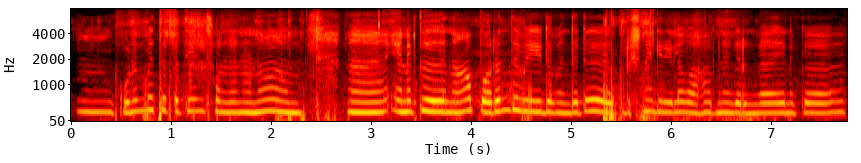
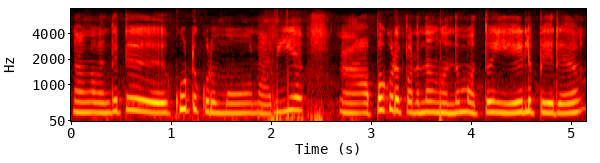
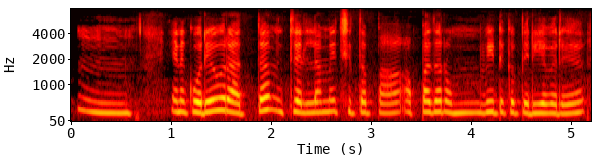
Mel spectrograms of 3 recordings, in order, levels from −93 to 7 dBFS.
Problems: background sounds at intervals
